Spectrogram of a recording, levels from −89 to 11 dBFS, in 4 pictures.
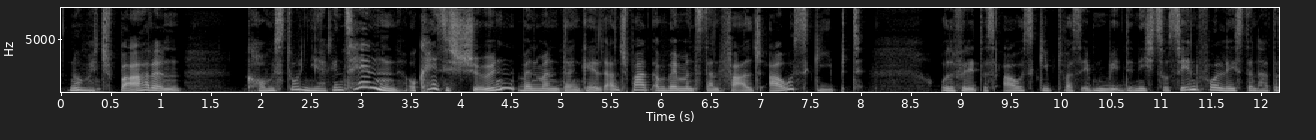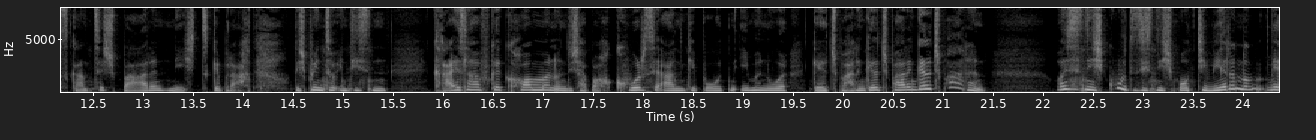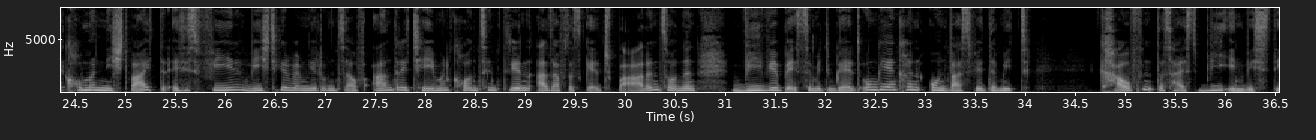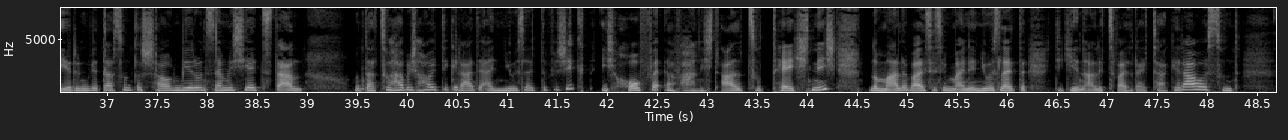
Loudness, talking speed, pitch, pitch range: -32 LUFS, 185 wpm, 200 Hz, 180-230 Hz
